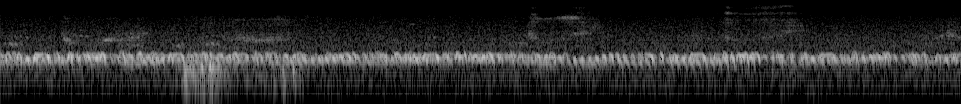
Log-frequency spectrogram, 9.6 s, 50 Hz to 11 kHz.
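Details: Black grouse at their lek in Tiveden, Sweden, April 2023: continuous deep bubbling coos, a low thud early on, then two airy hissing calls later over the drone.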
